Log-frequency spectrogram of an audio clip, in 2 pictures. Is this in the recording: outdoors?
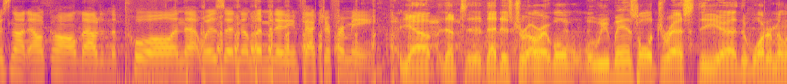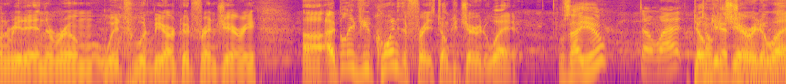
yes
